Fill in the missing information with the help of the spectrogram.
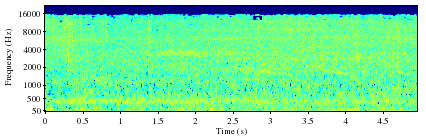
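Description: Steady outdoor traffic ambience: a low rumble and hiss of passing vehicles, with a faint steady hum underneath.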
